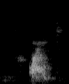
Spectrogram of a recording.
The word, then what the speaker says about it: EQAT: Anyway, but it's pronounced, it's EQAT, but pronounced Equate.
